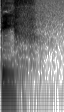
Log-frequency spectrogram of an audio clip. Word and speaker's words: deaf: For example, in Belfast, you could hear, oh, could you speak up, please? I'm a bit deef. People say that. So we understand in our pronunciation, colloquial pronunciation. – I think that's also how they pronounce it in Scotland.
